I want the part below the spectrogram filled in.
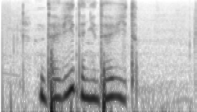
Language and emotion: Russian, neutral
